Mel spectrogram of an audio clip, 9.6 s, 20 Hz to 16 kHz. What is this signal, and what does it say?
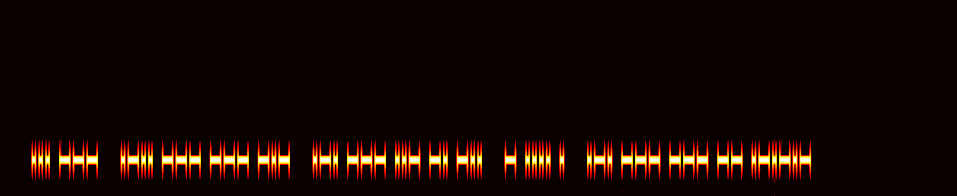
Morse code, heard as a keyed tone, about 36 wpm, 700 Hz. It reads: SO LOOK ROUND THE ROOM.
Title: Sentences from Top 1000 Words - Review Part 1 - 35wpm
